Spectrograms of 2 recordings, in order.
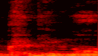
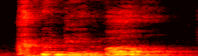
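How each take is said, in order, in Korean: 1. 이 단어는 힘을 더 주지 않고 평범하게 말합니다. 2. 이 단어는 강하게, 터뜨리듯 힘을 줘서 말합니다. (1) "그냥 크리마" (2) "힘을 주라 말이야"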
